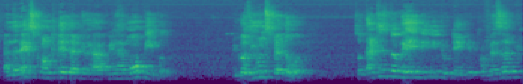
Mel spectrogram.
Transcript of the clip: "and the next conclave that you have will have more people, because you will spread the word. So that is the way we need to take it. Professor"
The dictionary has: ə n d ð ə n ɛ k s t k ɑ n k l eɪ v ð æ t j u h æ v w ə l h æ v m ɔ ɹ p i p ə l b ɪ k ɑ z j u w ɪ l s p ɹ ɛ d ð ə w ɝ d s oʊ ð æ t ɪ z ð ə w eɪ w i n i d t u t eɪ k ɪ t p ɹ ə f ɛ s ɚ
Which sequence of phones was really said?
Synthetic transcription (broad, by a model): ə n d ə n ɛ k s t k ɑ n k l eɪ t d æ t j u h æ v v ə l h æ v m ɔ ɹ p i p ə l b ɪ k ɑ z j u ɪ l s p ɛ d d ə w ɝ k s oʊ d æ t ɪ z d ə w eɪ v i n i d t u t eɪ k ɪ t p ɹ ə f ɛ s ɚ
